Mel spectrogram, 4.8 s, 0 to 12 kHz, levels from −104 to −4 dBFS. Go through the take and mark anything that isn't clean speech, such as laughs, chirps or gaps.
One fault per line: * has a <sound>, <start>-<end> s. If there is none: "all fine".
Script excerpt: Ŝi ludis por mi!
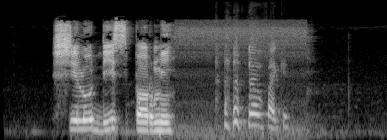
* has a laugh, 2.7-3.7 s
